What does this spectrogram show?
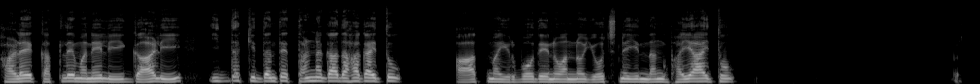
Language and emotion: Kannada, fearful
